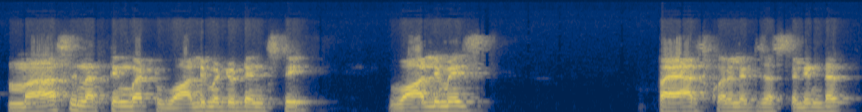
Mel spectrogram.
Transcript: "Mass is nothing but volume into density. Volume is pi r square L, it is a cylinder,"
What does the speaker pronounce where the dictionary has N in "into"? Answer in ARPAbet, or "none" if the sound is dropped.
none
